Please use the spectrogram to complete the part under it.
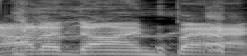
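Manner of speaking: put-on speaking with a New England accent. You are acting out Calhoun's words to another speaker, in Calhoun's New England accent. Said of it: "in that New England accent".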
